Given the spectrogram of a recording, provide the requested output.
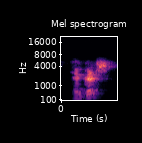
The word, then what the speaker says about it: Eggers: How would you pronounce his last name? Eggers.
